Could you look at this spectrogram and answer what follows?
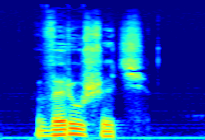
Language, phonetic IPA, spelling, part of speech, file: Polish, [vɨˈruʃɨt͡ɕ], wyruszyć, verb, Pl-wyruszyć.ogg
